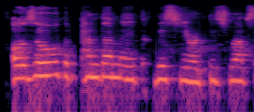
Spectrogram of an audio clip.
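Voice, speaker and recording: A woman's fairly high voice with a dark, mellow tone at a moderate pace. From China. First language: Mandarin. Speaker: university staff member. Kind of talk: welcome presentation.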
